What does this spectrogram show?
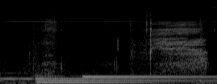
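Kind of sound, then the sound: animal, bear growling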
